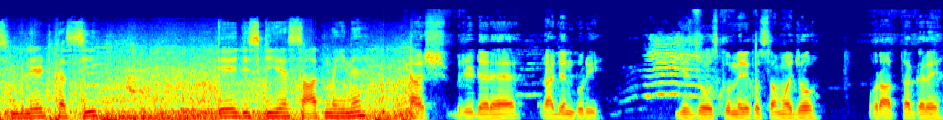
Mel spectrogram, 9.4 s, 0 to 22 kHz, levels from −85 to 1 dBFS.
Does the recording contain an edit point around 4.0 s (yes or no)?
yes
